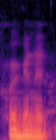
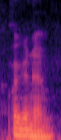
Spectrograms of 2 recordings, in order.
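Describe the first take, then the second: No difference in how they are said.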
